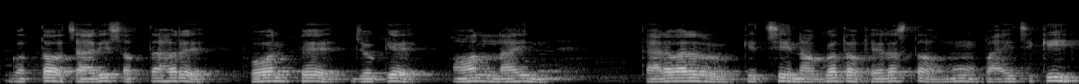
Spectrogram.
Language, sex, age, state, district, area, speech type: Odia, male, 30-45, Odisha, Khordha, rural, read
